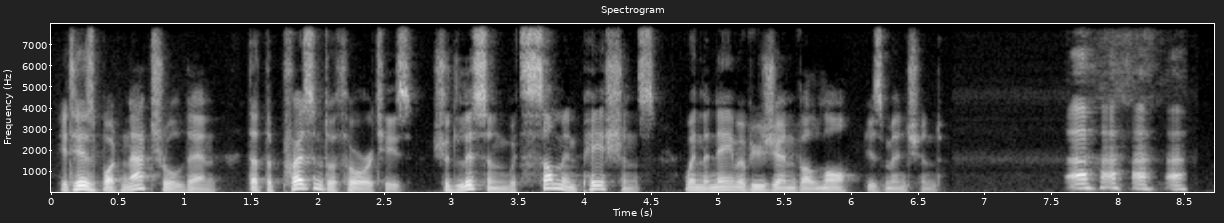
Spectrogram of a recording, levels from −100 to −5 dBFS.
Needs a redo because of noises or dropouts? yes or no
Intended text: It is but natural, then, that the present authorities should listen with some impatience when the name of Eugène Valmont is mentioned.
yes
